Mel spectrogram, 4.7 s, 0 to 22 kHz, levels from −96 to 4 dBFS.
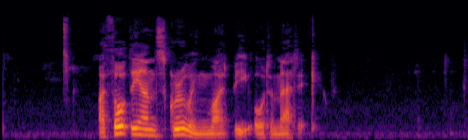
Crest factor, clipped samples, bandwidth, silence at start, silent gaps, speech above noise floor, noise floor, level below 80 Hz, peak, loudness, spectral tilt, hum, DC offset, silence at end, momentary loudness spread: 22 dB; under 0.1%; 13 kHz; 0.65 s; none; 42 dB; -68 dBFS; -70 dBFS; -6 dBFS; -26 LUFS; -6.5 dB/octave; none; under 0.1%; 1.55 s; 23 LU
